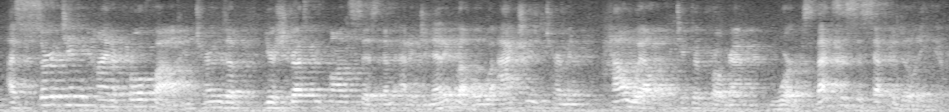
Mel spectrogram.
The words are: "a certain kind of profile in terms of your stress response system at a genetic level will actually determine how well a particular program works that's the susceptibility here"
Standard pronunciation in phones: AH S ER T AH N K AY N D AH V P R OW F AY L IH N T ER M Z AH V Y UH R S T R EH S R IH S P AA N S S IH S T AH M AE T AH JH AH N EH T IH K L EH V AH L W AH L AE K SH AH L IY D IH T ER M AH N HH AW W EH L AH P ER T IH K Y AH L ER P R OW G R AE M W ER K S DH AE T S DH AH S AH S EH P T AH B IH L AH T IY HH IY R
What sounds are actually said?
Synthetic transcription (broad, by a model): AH S ER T N K AY N D AH V P R OW F AY L IH N T ER M Z AH V Y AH R S T R EH S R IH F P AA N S S IH S T AH M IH T AH JH AH N EH T IH K L EH V L W AH L AE K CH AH L IY D IH T ER M AH N HH AW W EH L AH P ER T IH K Y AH L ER P R OW G R AE M W ER K S DH AE T S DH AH S AH S EH P T AH B IH L AH T IY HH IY R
